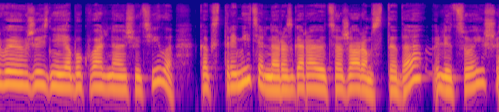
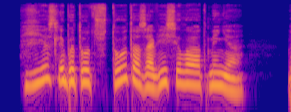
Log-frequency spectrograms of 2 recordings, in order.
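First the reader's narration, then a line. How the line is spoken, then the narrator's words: Sad sigh. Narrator (Russian): вздохнула я грустно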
